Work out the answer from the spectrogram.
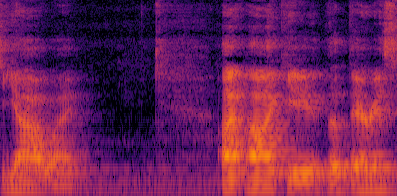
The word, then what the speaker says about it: Yahweh: which is yhwh and we honestly do not know the vowels that go in with those consonants in hebrew but it's often pronounced yahweh i argue that there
